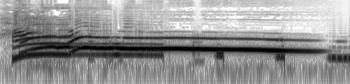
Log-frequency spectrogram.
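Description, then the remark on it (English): People imitate a wolf howl as a staple Howling for Wolves segment of a Native Roots Radio show: a single long, loud howl that rises quickly, then holds a steady pitch for about three seconds before trailing off, with faint overlapping voices behind it. “Howl! Ooh, good one. Good one. Good one, everyone.”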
